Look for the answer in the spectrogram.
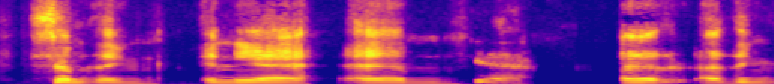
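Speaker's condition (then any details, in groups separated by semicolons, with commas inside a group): Cerebral palsy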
